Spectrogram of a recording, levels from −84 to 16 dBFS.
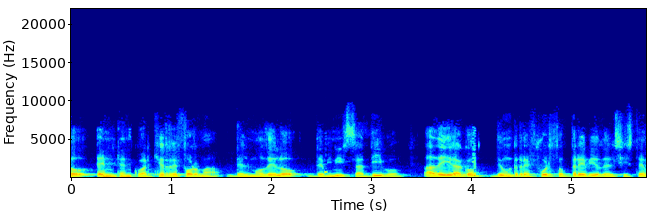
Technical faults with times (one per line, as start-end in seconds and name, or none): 0.00-5.75 MP3 compression
0.56-0.61 damaged data in a compressed stream
2.52-2.57 damaged data in a compressed stream
4.01-4.06 damaged data in a compressed stream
